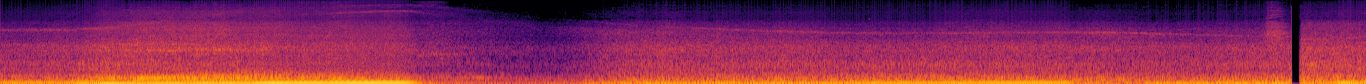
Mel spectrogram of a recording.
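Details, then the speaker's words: Truck "Otis" on the road, engine pulling deep under acceleration and climbing, then a sharp drop at the shift near three seconds into a smooth, even drone with the torque converter locked; engine and driveline sound very healthy. "Like, Otis runs very, very, like, very well. It's a very healthy running engine."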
